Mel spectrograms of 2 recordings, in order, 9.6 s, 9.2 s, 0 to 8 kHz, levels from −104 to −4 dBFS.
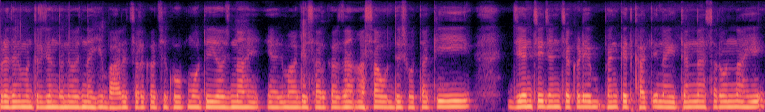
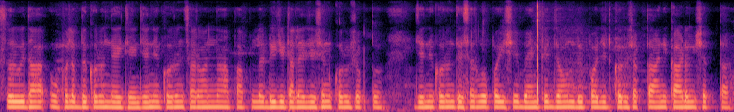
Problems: background sounds at intervals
